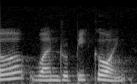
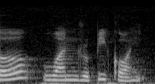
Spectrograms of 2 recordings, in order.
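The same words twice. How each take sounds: No difference in how they are said.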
